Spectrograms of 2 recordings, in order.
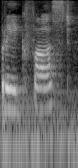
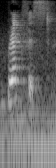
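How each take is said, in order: First: The A vowels are fully pronounced. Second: The A vowels are almost silent. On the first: The speaker calls it wrong. "It's not breakfast" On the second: The speaker calls it right. "both the A's are almost silent"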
